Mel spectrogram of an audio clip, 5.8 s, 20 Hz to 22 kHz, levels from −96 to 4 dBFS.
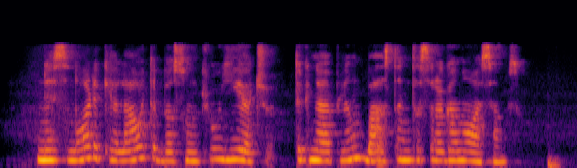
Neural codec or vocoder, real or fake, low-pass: codec, 16 kHz, 6 kbps, DAC; fake; 7.2 kHz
